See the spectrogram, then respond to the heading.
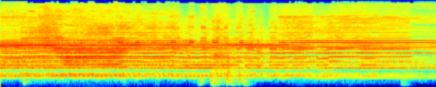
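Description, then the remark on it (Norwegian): Several car horns honk together in a sustained, loud blare lasting the whole stretch, with overlapping tones and a brief swell in the middle, no voices. “Kan ikke han òg få en tut?”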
